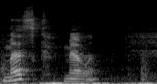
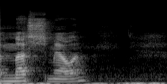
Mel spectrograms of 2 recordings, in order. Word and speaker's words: muskmelon: that's one marshmallow down musk melon i'll always call it a mush melon because that's what we grew up with and that's just the way it is uh i've heard it's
